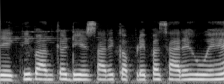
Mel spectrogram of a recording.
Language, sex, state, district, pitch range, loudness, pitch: Hindi, female, Jharkhand, Ranchi, 225-235 Hz, -12 LUFS, 230 Hz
